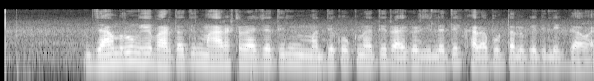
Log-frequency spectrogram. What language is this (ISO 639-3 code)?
mar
